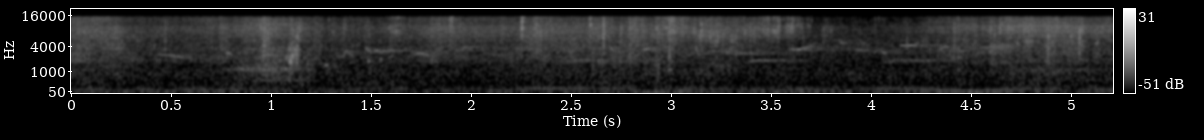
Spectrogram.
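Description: Near silence: faint rustling of nettles and reeds brushed aside by someone walking through them, a little louder about a second in, with a few faint bird chirps.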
